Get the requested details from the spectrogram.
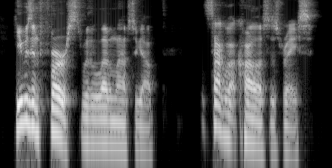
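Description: At a fairly slow pace, a man with medium pitch has an unremarkable speaking voice. The recording is very clean, the background silent. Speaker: podcast host. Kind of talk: casual chat.

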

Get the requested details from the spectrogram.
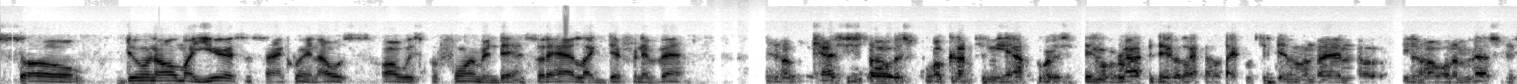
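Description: Very fast in pace, a man talks at medium pitch with fairly even intonation. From Sweden. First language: Swedish. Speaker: music producer and former prisoner. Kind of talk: interview.

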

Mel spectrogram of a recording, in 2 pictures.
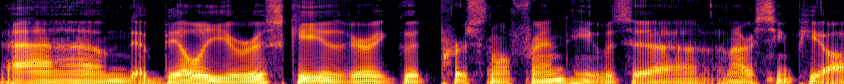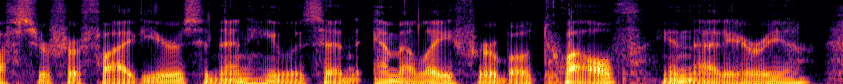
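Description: Over noticeable background noise, a man with a Canadian accent speaks at a fairly low pitch and moderate pace with ordinary pitch variation. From Manitoba, Canada (rural Interlake). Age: 70s. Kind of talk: interview storytelling. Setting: studio. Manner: talkative.

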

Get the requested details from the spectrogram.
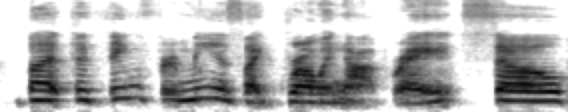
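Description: With an American accent, the voice shows vocal fry and ordinary pitch variation. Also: woman. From New York City, the Bronx. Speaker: gynecologist. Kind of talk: interview.

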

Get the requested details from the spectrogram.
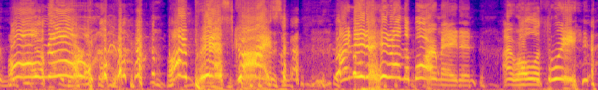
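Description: A man's put-on character voice at an extremely high pitch, delivered at a very slow pace. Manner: pissed, exasperated.

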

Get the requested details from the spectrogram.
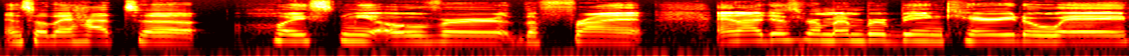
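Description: A woman's flat, monotone voice at medium pitch, fairly slow in pace, with very even loudness throughout. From Las Vegas. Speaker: podcast producer. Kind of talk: casual conversational podcast chat.

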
